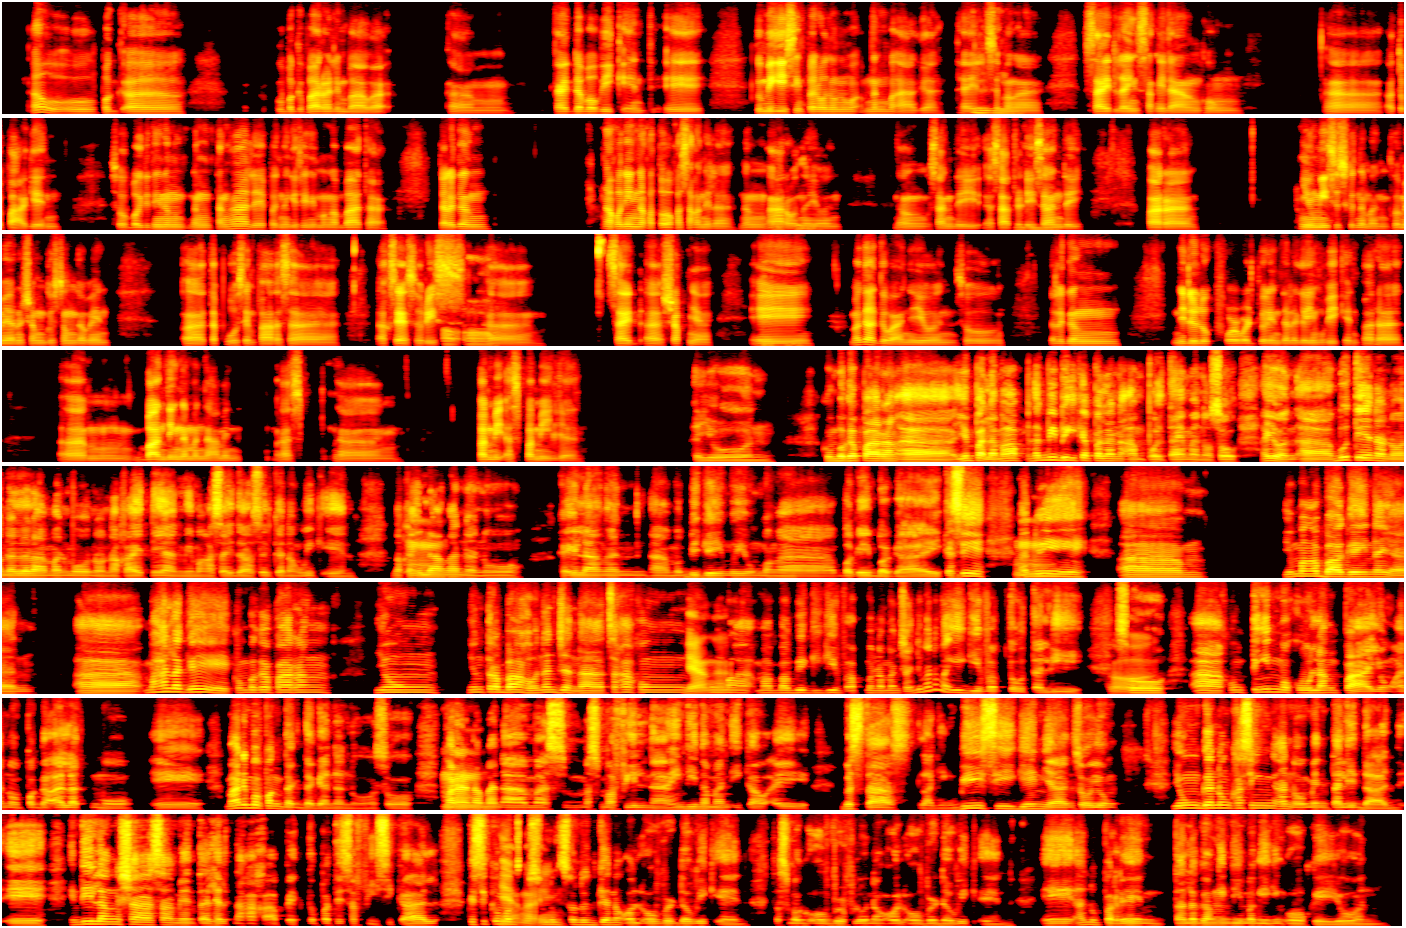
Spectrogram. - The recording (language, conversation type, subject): Filipino, advice, Paano ako makakapagpahinga para mabawasan ang pagod sa isip?
- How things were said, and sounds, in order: swallow; swallow; in English: "ample time"; in English: "side hustle"; in English: "all over the weekend"; in English: "all over the weekend"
